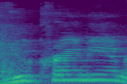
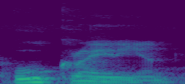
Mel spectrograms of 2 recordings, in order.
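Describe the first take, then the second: First: "Ukrainian" starting with a "you" sound; "Ukrainian" with a y-glide at the start; first pronunciation of Ukrainian. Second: "Ukrainian" starting with a pure "oo" sound; "Ukrainian" with no y-glide at the start; alternative pronunciation of Ukrainian. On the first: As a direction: say "Ukrainian" as you-KRAY-nee-an. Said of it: "I've heard people say it both ways". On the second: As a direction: say "Ukrainian" as oo-KRAY-nee-an. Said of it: "when they pronounce it different". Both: Shown as a demonstration.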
